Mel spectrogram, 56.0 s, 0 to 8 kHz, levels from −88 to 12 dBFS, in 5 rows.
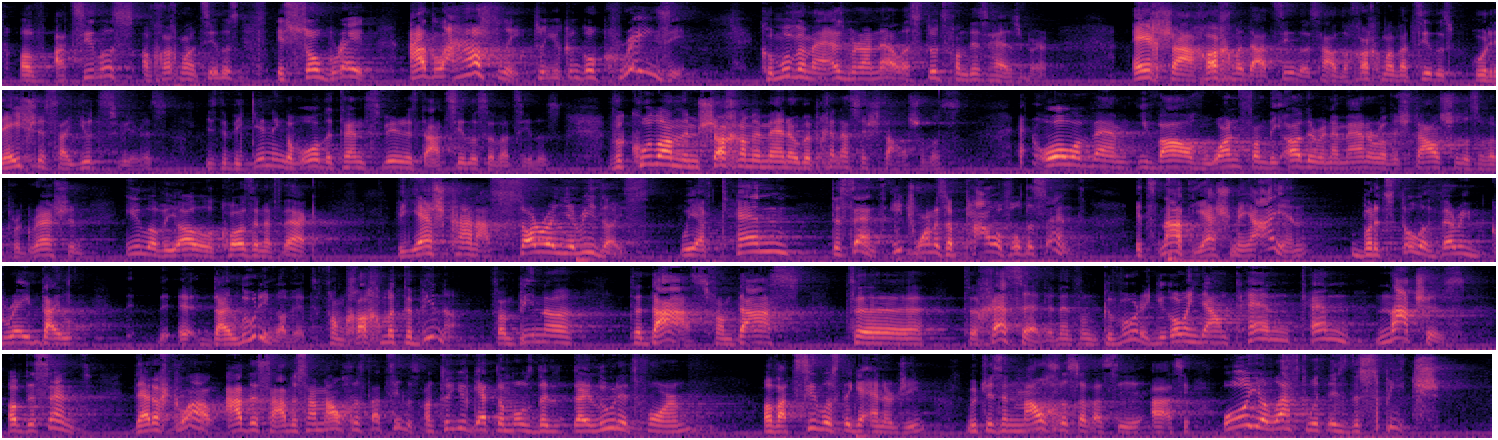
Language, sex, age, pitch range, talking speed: English, male, 30-49, 150-210 Hz, 160 wpm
